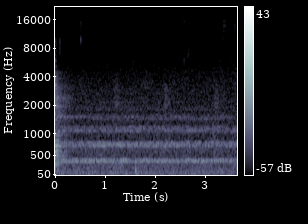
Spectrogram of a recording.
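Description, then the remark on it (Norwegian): An alarm siren drones steadily outside, a sustained, slightly wavering multi-tone wail that holds for the whole stretch at low volume, with no voices present. “Og nå er det en annen sånn alarm som går utafor her.”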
